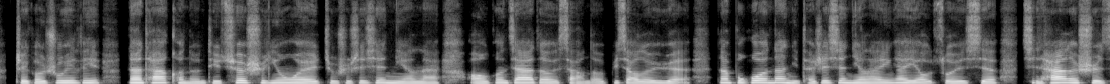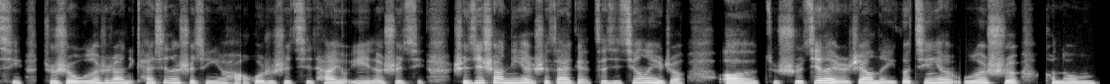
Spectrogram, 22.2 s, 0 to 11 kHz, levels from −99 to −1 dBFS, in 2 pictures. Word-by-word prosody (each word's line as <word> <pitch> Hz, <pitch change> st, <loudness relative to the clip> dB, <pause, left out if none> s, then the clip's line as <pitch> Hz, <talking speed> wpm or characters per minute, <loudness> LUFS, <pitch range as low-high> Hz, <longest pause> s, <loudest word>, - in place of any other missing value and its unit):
这 210 Hz, -, +1 dB
个 205 Hz, 0 st, +1 dB
注 230 Hz, +3 st, +1 dB
意 230 Hz, 0 st, +3 dB
力。 225 Hz, -1 st, -1 dB, 0.2 s
那 235 Hz, -2 st, +6 dB
他 245 Hz, +2 st, +4 dB
可 220 Hz, -, -4 dB
能 195 Hz, 0 st, -1 dB
的 200 Hz, -1 st, -1 dB
确 255 Hz, +5 st, +2 dB
是 230 Hz, -2 st, -2 dB
因 225 Hz, +1 st, +1 dB
为 200 Hz, -2 st, +3 dB
就 205 Hz, +1 st, -5 dB
是 200 Hz, 0 st, -5 dB
这 215 Hz, +2 st, -3 dB
些 225 Hz, +2 st, -2 dB
年 200 Hz, -2 st, +1 dB
来， 190 Hz, -1 st, -2 dB, 0.3 s
呃， 195 Hz, -1 st, +1 dB
更 220 Hz, +2 st, 0 dB
加 220 Hz, 0 st, +5 dB
地 205 Hz, -2 st, 0 dB
想 195 Hz, -1 st, -4 dB
得 195 Hz, -1 st, -5 dB
比 210 Hz, +2 st, -8 dB
较 210 Hz, -1 st, +1 dB
地 210 Hz, +2 st, +1 dB
远， 210 Hz, -1 st, -1 dB, 0.3 s
那 245 Hz, -1 st, +2 dB
不 230 Hz, -1 st, 0 dB
过 250 Hz, +2 st, +4 dB
那 250 Hz, +1 st, +2 dB
你 210 Hz, -3 st, +1 dB
在 195 Hz, -, -4 dB
这 225 Hz, +3 st, 0 dB
些 235 Hz, +2 st, -1 dB
年 215 Hz, -2 st, +2 dB
来 205 Hz, 0 st, +1 dB
应 220 Hz, +1 st, 0 dB
该 235 Hz, -1 st, +2 dB
也 220 Hz, -, +3 dB
有 210 Hz, -2 st, 0 dB
做 215 Hz, -1 st, -2 dB
一 205 Hz, 0 st, +1 dB
些 205 Hz, 0 st, -1 dB, 0.2 s
其 235 Hz, -, -6 dB
它 240 Hz, +5 st, +6 dB
的 240 Hz, -2 st, +3 dB
事 220 Hz, -2 st, +1 dB
情， 200 Hz, -1 st, -8 dB, 0.2 s
就 230 Hz, -, -3 dB
是 225 Hz, 0 st, +2 dB
无 205 Hz, -1 st, +2 dB
论 225 Hz, +2 st, +1 dB
是 230 Hz, -, -2 dB
让 225 Hz, -2 st, 0 dB
你 -, -, -11 dB
开 225 Hz, -, -3 dB
心 235 Hz, +3 st, -5 dB
的 245 Hz, -1 st, +1 dB
事 230 Hz, -1 st, -3 dB
情 205 Hz, -2 st, -7 dB
也 190 Hz, -1 st, -5 dB
好， 200 Hz, +1 st, -5 dB
或 220 Hz, -1 st, 0 dB
者 205 Hz, -, -4 dB
是 205 Hz, 0 st, -4 dB
其 205 Hz, 0 st, -8 dB
它 215 Hz, +2 st, 0 dB
有 210 Hz, -1 st, -1 dB
意 225 Hz, -, -5 dB
义 -, -, -3 dB
的 225 Hz, -1 st, -3 dB
事 210 Hz, 0 st, -3 dB
情， 210 Hz, +2 st, -12 dB, 0.3 s
实 215 Hz, -1 st, 0 dB
际 245 Hz, +3 st, +1 dB
上 255 Hz, -2 st, +3 dB
你 235 Hz, -, +1 dB
也 220 Hz, -3 st, +1 dB
是 205 Hz, +1 st, -2 dB
在 215 Hz, 0 st, +2 dB
给 205 Hz, 0 st, -5 dB
自 215 Hz, +1 st, -5 dB
己 200 Hz, 0 st, -6 dB
经 245 Hz, +6 st, -1 dB
历 235 Hz, -5 st, +3 dB
着， 200 Hz, +1 st, -4 dB, 0.4 s
呃， 195 Hz, -1 st, +5 dB
就 215 Hz, -, -10 dB
是 205 Hz, 0 st, -2 dB
积 250 Hz, +6 st, +2 dB
累 245 Hz, -4 st, +6 dB
着 195 Hz, 0 st, 0 dB
这 205 Hz, +3 st, +2 dB
样 215 Hz, -1 st, +4 dB
的 200 Hz, -, 0 dB
一 195 Hz, -, -2 dB
个 205 Hz, +1 st, +1 dB
经 230 Hz, +3 st, -1 dB
验， 215 Hz, -3 st, +1 dB
无 200 Hz, -, -2 dB
论 220 Hz, +2 st, +2 dB
是 220 Hz, -1 st, 0 dB, 0.2 s
可 -, -, -7 dB
能 190 Hz, +2 st, -2 dB
215 Hz, 290 characters per minute, -20 LUFS, 205-230 Hz, 0.4 s, 那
